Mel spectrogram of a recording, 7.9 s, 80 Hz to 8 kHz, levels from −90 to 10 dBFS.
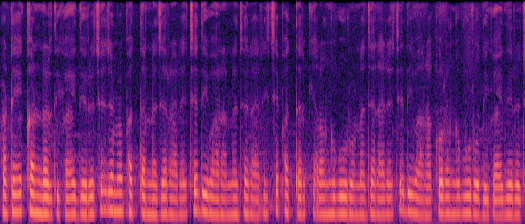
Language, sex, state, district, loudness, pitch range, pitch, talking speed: Rajasthani, female, Rajasthan, Nagaur, -20 LUFS, 165-175 Hz, 170 Hz, 260 wpm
